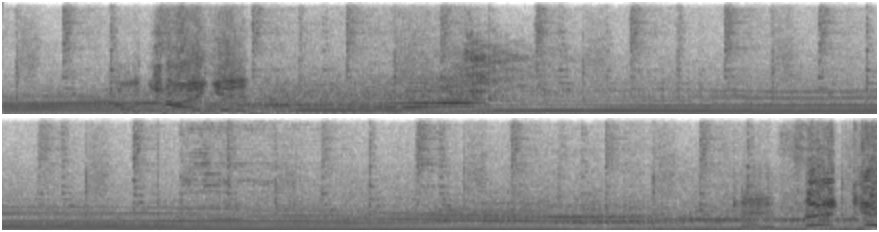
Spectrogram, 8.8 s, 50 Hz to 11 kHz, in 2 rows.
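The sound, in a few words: Kawasaki H2R motorcycle accelerating in third gear on track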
